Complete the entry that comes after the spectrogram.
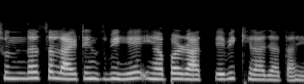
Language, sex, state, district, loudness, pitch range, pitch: Hindi, female, Bihar, Gaya, -19 LUFS, 235-270 Hz, 250 Hz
